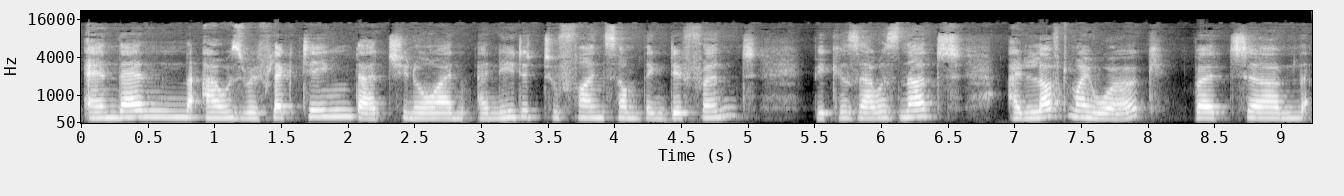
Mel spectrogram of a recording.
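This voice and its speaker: Mellow-voiced woman, halting speech. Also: mid-range voice. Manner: halting, restarting phrases, hesitant. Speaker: guest, former artist coach. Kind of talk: conversational interview answer.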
